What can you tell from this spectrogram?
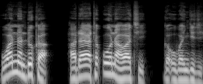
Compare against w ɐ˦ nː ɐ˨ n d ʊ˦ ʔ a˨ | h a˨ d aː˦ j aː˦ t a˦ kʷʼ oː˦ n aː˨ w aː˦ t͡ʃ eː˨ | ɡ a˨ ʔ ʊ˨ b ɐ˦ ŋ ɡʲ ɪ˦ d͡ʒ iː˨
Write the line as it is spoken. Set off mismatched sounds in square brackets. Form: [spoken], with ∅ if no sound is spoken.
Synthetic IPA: w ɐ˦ nː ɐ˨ n d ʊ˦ [k] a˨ | h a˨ d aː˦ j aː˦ t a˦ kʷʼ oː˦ n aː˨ w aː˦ t͡ʃ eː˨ | ɡ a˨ ʔ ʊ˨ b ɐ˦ ŋ ɡʲ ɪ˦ d͡ʒ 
